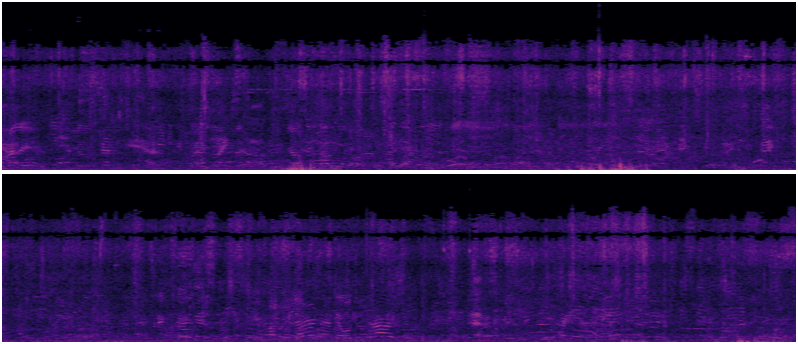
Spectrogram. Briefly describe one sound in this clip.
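A crowd of tourists chatters nearby outdoors.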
